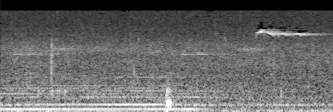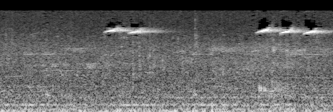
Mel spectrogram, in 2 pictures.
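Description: A small bird giving short, high, falling chirps, singly and then in quick runs of two or three toward the end. Under them is a steady low hum that stops about two seconds in, with a single click just before it ends.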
